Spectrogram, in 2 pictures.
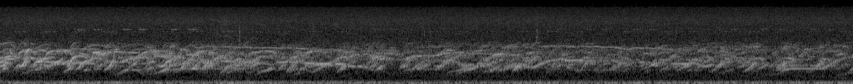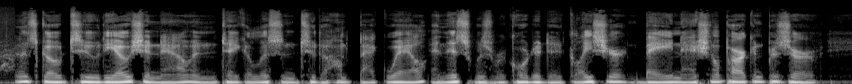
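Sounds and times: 
coyotes calling at the Mojave National Preserve in California: 0.0s - 8.7s
speech: 8.7s - 17.0s.

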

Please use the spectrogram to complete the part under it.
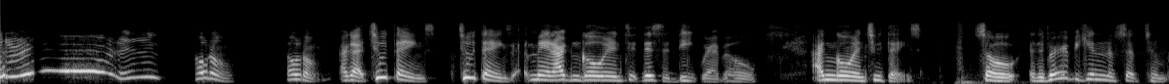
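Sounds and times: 
man's voice imitating an elk bugle call: 0.0s - 1.4s
speech: 2.0s - 11.6s.

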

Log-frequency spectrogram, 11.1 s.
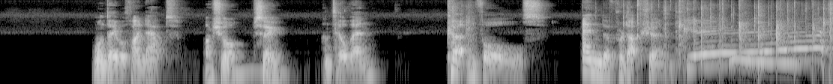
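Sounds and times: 
speech: 1.2s - 5.1s, 6.0s - 9.8s
applause: 7.9s - 11.1s.

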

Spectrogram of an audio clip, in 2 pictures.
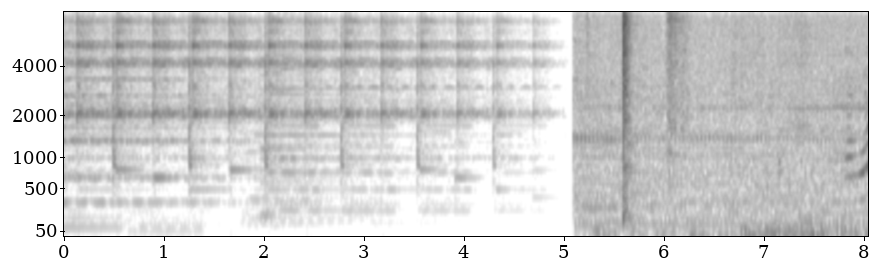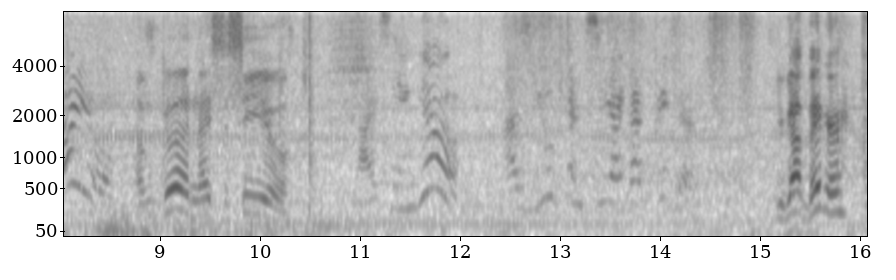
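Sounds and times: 
bright chiming electronic melody: 0.0s - 5.0s
street traffic at a sidewalk food cart: 5.1s - 16.0s
speech: 9.1s - 10.5s, 15.2s - 16.0s.

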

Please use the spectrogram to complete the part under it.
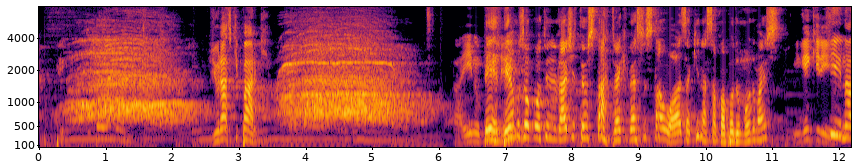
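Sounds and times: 
audience cheering to vote: 0.0s - 2.6s, 3.5s - 6.1s
speech: 2.6s - 3.5s, 6.3s - 12.1s.

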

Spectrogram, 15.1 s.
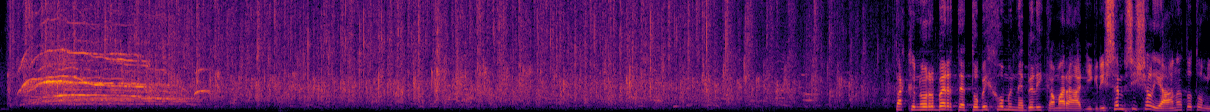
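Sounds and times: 
crowd applause: 0.0s - 11.9s
speech: 11.2s - 15.1s.

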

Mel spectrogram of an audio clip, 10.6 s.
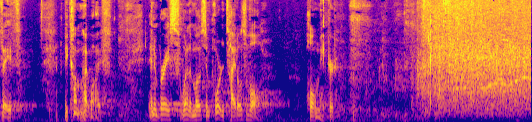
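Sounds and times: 
speech: 0.0s - 2.3s, 3.0s - 5.4s, 6.1s - 7.2s
audience applause at school commencement: 8.2s - 10.6s.

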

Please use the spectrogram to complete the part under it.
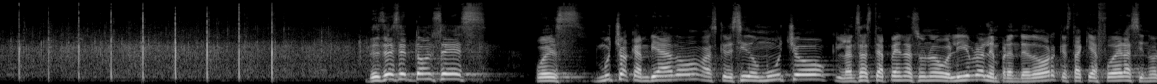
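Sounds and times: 
audience applause: 0.0s - 4.1s
speech: 3.7s - 11.5s.

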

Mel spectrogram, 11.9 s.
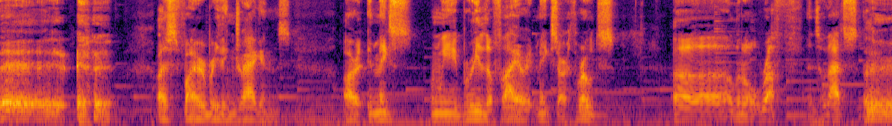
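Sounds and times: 
speech: 0.0s - 4.0s, 4.6s - 8.2s, 9.0s - 11.8s
cough: 1.0s - 1.6s.

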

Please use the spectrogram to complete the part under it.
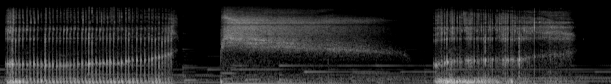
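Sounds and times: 
voice imitating cartoon fish snoring with bubbles: 0.0s - 1.8s, 4.4s - 5.8s.

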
